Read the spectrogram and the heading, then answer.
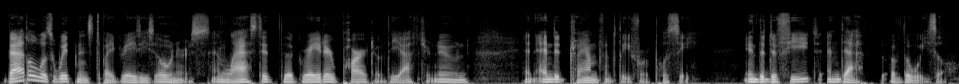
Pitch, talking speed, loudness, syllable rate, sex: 110 Hz, 175 wpm, -21 LUFS, 5.1 syllables/s, male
